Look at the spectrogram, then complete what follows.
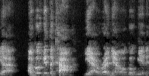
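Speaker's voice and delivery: Rhode Island accent, Bronx and Boston mix. Explaining how people from Rhode Island sound, demonstrate with a Rhode Island accent. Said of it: "and that's the Rhode Island accent".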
